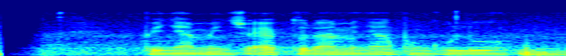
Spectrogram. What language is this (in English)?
Javanese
